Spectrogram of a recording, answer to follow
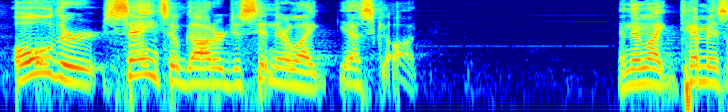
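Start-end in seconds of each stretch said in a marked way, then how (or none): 2.5-3.1 soft, understated prayer response; quiet assent. Retold or imitated. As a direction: imitate elders murmuring agreement. Elders' hushed prayer responses, acted out.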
